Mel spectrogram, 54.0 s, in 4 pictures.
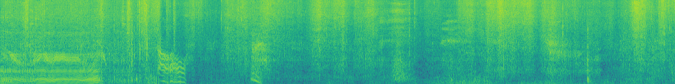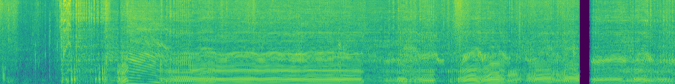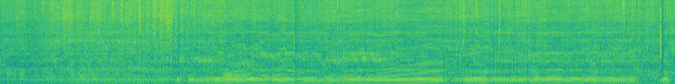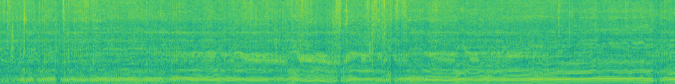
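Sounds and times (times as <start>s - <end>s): dirt bike engine revving: 0.0s - 3.8s, 14.6s - 54.0s.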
